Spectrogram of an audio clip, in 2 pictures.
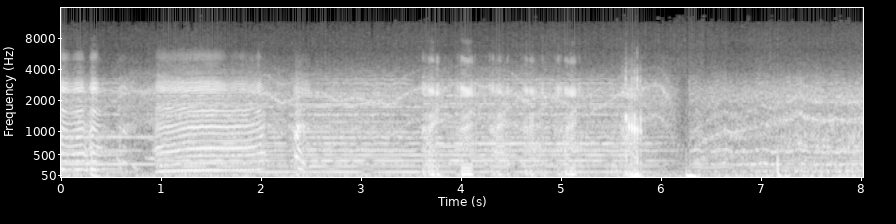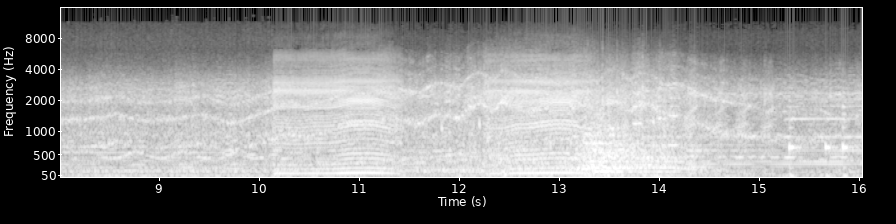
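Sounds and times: cartoon music with sliding notes: 13.1s - 16.0s.

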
